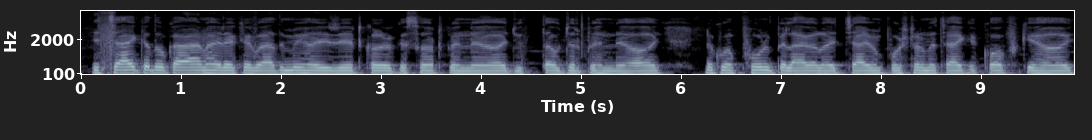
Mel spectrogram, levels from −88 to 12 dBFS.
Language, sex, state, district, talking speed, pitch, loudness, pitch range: Bajjika, male, Bihar, Vaishali, 205 wpm, 130 Hz, -22 LUFS, 125-135 Hz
